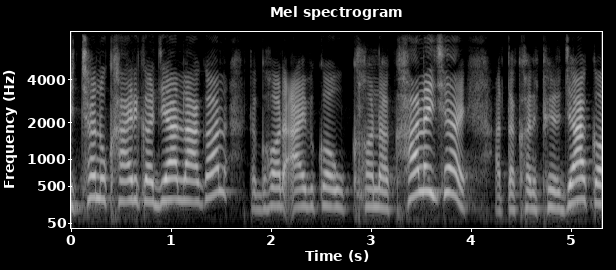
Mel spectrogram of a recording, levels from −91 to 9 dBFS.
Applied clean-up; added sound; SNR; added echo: neural mask model Resemble Enhance denoiser.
